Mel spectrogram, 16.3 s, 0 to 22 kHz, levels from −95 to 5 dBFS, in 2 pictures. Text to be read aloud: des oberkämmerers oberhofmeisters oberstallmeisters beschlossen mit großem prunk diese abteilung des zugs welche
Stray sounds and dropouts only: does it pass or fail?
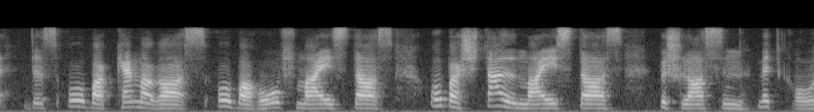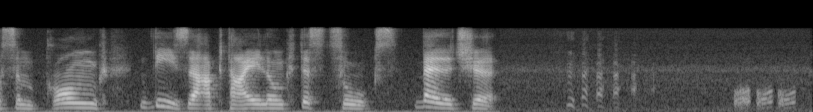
fail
